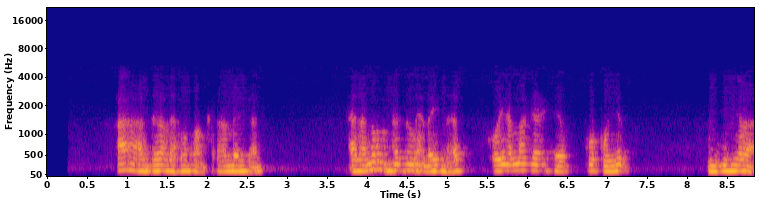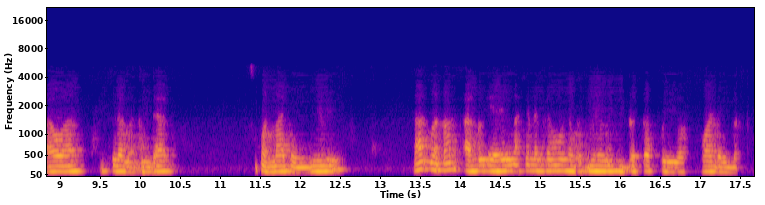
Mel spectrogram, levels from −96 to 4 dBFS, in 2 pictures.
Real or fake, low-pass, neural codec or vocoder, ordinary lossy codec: fake; 5.4 kHz; codec, 16 kHz, 1.1 kbps, Voila-Tokenizer; AAC, 48 kbps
